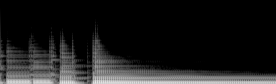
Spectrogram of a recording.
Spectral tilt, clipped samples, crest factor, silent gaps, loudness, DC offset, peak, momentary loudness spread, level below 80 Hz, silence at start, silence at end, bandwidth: -12.5 dB/octave; under 0.1%; 14 dB; none; -16 LUFS; under 0.1%; 0 dBFS; 5 LU; -16 dBFS; 0 s; 0 s; 3.1 kHz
